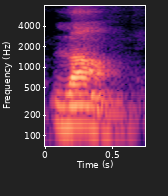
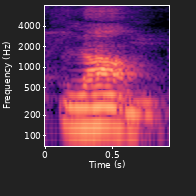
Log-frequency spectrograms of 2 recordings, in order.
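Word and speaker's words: لام: this shape without any typical mark is called lam it's pronunciation in english is l a a m lam it is a light letter so it can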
